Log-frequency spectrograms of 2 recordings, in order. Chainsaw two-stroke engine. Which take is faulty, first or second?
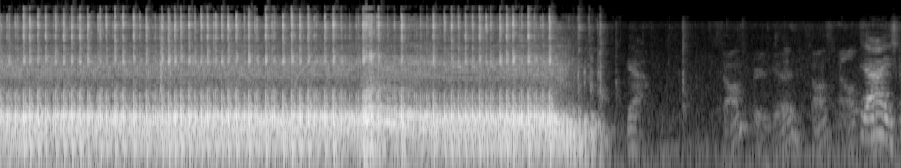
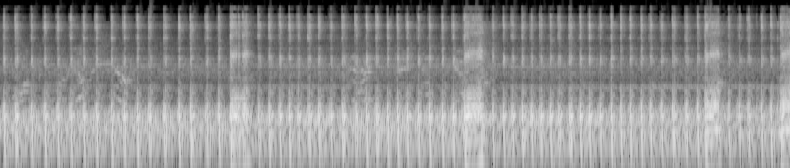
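second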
